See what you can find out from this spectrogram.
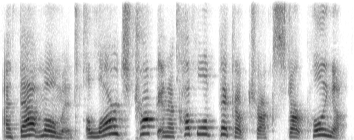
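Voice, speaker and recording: Bright, high-pitched woman narrating. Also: very animated, brisk. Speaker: stage directions narrator in a table read. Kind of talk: scripted narration. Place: video call table read.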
